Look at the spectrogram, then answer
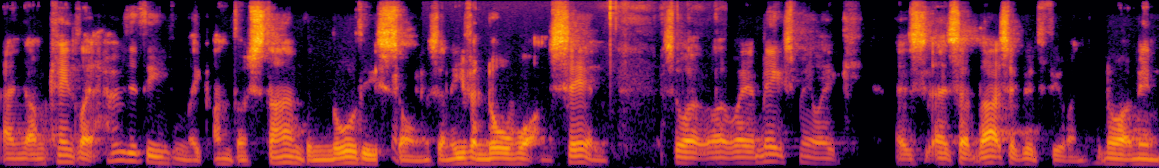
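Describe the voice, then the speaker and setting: The voice has a dark, mellow tone and a Scottish accent, moving at a fairly quick pace with ordinary pitch variation. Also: man, fairly low pitch for a man. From Scotland. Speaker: rock band singer. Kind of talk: interview. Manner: fast.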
